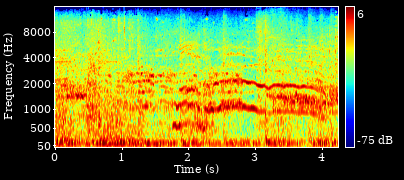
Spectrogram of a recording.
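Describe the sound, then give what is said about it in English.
A jump scare at a seance: a sudden burst of loud, wavering screams fills the air, with shrill overlapping voices rising and falling over a dense, noisy crash-like din, startling and continuous throughout. “Screaming begins. We get it. Which is, yeah, Michelle. That's called a jump scare.”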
